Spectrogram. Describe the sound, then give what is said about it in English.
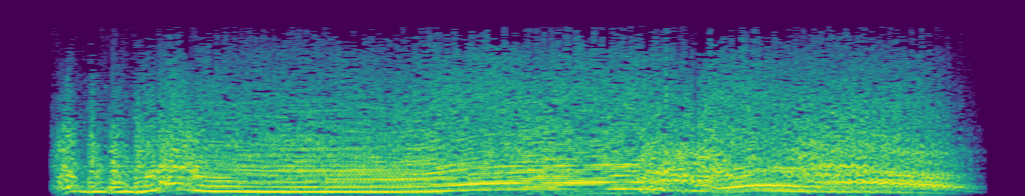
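A loud hot rod drag racing car engine revs hard for about nine seconds, its pitch climbing and dipping in deep, rumbling surges before cutting off abruptly. “Mainly Jesus and my hot rod. These are sensations as hard to forget as they are to ignore. Drag racing.”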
